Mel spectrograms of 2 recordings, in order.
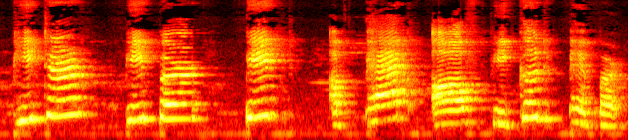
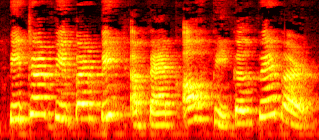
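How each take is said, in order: First: The sentence is said at a slow pace. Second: The sentence is said at a quick pace.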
